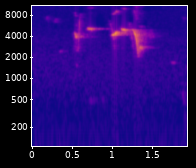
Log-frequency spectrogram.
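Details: Rainbow lorikeet (Trichoglossus moluccanus) producing a short burst of high, shrill chattering notes, with a sharp squeal and a rasping downward screech near the end, over faint low background hum.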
